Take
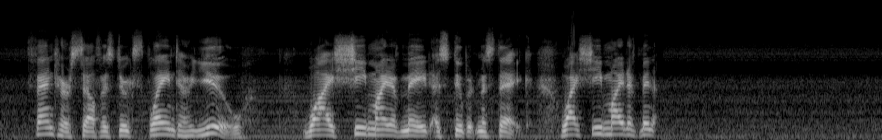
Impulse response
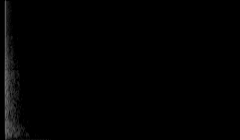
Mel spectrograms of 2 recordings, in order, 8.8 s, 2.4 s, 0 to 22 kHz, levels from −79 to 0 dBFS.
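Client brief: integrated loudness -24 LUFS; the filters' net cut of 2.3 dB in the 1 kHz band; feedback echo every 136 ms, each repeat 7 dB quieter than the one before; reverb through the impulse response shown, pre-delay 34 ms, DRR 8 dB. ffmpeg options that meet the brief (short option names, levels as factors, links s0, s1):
-filter_complex "[0:a]equalizer=f=1000:t=o:g=-3,aecho=1:1:136|272|408|544|680:0.447|0.201|0.0905|0.0407|0.0183,asplit=2[s0][s1];[1:a]atrim=start_sample=2205,adelay=34[s2];[s1][s2]afir=irnorm=-1:irlink=0,volume=0.266[s3];[s0][s3]amix=inputs=2:normalize=0,volume=1.26"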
